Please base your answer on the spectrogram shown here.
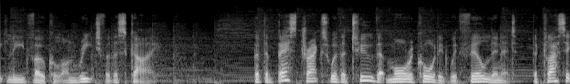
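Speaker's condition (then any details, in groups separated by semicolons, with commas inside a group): No condition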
